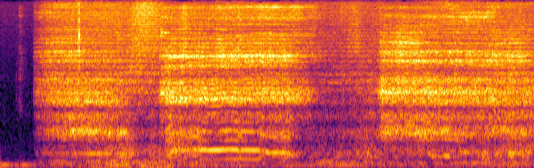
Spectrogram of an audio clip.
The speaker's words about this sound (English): Obstructive sleep apnea may sound like snoring, but it can also sound like a car crash.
